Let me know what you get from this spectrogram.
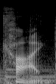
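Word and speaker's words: Kai (χ): It's pronounced like Kai, K-A-I, which is the abbreviation for Christ in Greek. The suffix mass is from the Latin-derived Old English word for mass. All right. M-A-S, Latin-derived Old English word for mass, as in a mass, like a celebration.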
